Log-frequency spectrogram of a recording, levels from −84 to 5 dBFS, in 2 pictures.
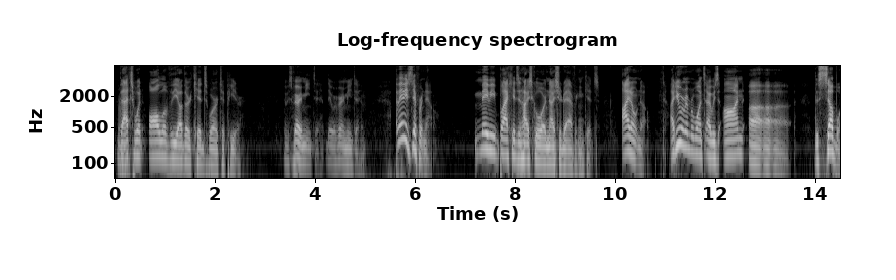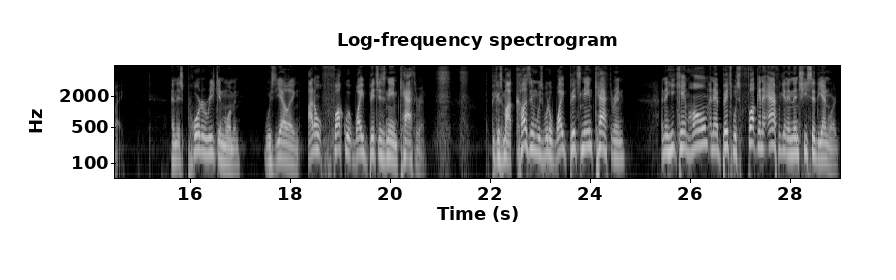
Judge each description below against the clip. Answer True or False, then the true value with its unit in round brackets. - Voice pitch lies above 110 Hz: True (140 Hz)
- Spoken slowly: False (200 wpm)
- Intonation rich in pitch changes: True (8.6 semitones)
